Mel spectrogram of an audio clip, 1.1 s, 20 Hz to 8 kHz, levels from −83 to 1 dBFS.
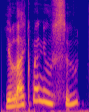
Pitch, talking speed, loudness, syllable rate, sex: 220 Hz, 270 wpm, -18 LUFS, 5.3 syllables/s, male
